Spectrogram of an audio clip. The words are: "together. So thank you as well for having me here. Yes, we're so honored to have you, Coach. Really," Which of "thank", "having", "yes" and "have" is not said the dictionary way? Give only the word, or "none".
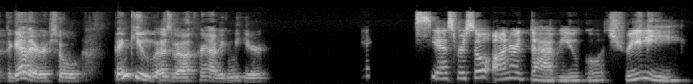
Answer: none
